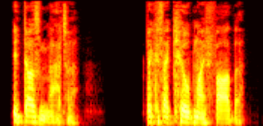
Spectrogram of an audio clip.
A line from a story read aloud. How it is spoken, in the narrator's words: Gabriel said in a shaking voice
